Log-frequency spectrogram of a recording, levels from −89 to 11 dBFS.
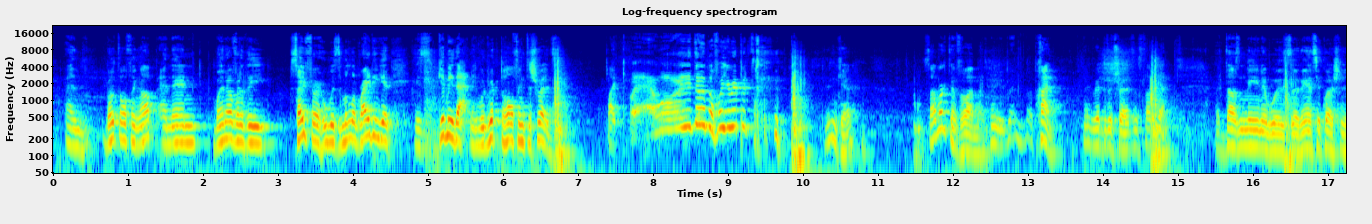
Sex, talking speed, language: male, 245 wpm, English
